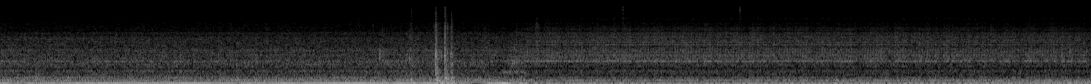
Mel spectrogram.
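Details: 2006 Toyota 4Runner SR5 4.0L V6 2WD idling in drive: low uneven rattle under the hum, gone in park, reverse or neutral; slightly turning the wheel amplifies the rattle.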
